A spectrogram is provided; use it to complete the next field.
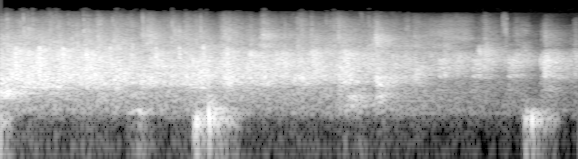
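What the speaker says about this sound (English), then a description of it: "Give them one more round of applause." A church congregation applauds the Bridgers, with sustained clapping from a crowd filling the room, loud and continuous, easing slightly toward the end.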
